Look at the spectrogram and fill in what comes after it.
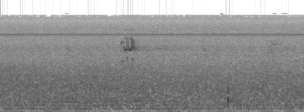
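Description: Steady open-air background noise at a cricket ground, with a single brief, high bird chirp about two seconds in.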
